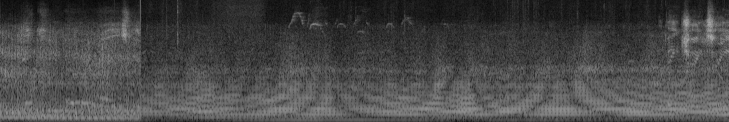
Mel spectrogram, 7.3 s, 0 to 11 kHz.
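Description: A Beech 18 twin-engine aircraft dating from 1937 flying at an airshow, its radial engines giving a loud, throbbing drone with shifting beat patterns, while someone narrates over the sound throughout.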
